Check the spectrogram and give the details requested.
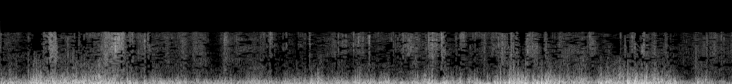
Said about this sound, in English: I like the assistance of the wind in turning the pages, except it's turning them the wrong way.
